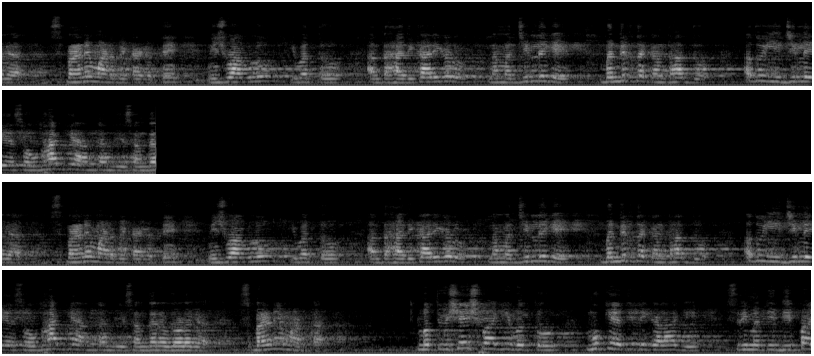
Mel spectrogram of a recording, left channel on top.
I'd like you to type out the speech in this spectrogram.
ಸ್ಮರಣೆ ಮಾಡಬೇಕಾಗತ್ತೆ. ನಿಜವಾಗ್ಲೂ ಇವತ್ತು ಅಂತಹ ಅಧಿಕಾರಿಗಳು ನಮ್ಮ ಜಿಲ್ಲೆಗೆ ಬಂದಿರತಕ್ಕಂತಹದ್ದು ಅದು ಈ ಜಿಲ್ಲೆಯ ಸೌಭಾಗ್ಯ ಅಂತಂದು ಈ ಸಂದರ್ಭದೊಳಗ ಸ್ಮರಣೆ ಮಾಡ್ತಾ, ಮತ್ತು ವಿಶೇಷವಾಗಿ ಇವತ್ತು ಮುಖ್ಯ ಅತಿಥಿಗಳಾಗಿ ಶ್ರೀಮತಿ ದೀಪಾ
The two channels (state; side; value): drops out; left; at 9.7 s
